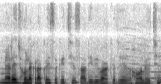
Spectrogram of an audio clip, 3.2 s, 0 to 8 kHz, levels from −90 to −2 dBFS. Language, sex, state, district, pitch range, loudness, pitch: Maithili, male, Bihar, Supaul, 135-150 Hz, -19 LUFS, 145 Hz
